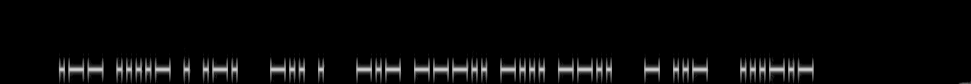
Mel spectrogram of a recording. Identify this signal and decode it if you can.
Morse code, heard as a keyed tone, about 25 wpm, 700 Hz. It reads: W4ER DE K8BZ TU <SK>
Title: Practice QSO - Exchange 4 - Ending - 25wpm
